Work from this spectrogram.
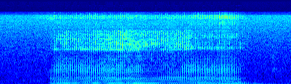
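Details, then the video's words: A Labrador Retriever gives one long snore of about two seconds, a rough, vibrating rattle with a low droning base and hissy upper edge, starting and stopping abruptly. "Labrador roncando"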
